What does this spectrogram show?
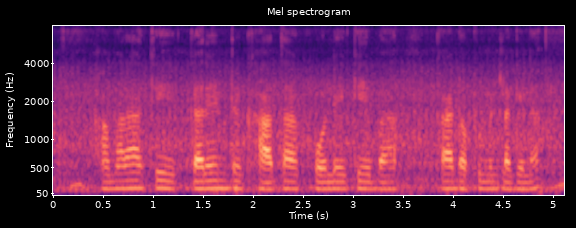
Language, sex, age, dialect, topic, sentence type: Bhojpuri, male, 31-35, Western, banking, question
